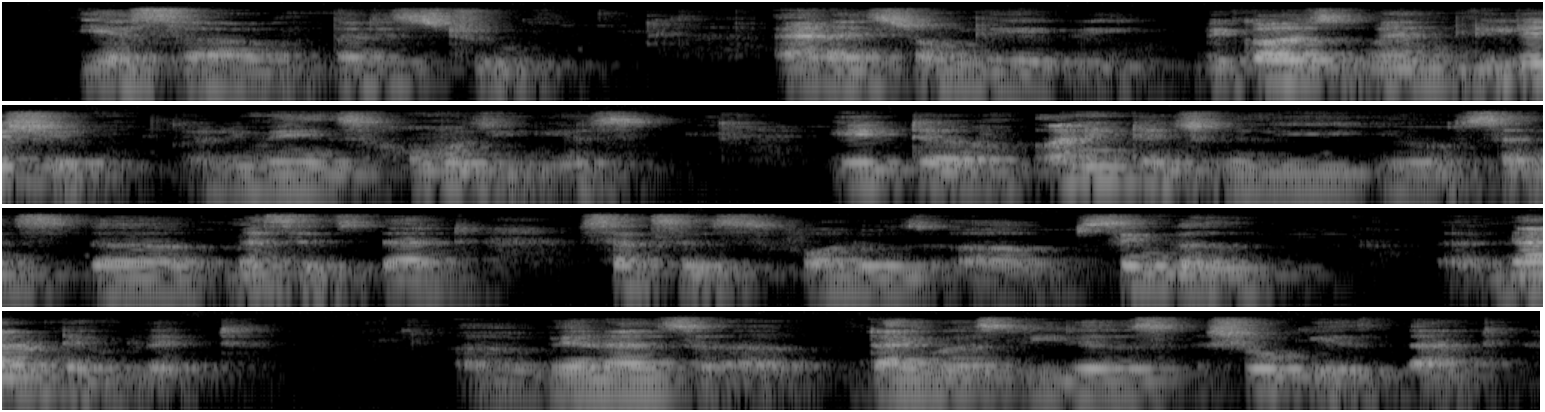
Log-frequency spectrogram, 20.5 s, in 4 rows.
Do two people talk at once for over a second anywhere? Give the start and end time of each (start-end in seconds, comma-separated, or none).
none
